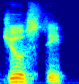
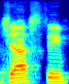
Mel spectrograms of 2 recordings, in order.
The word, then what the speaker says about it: Justin: am, bueno, en este momento estoy pronunciándolo porque estamos hablando español, Justin. Así es como nosotros, los hispanos o los latinos, pronunciamos Justin. Ok, no Justin porque ese ya es americano.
